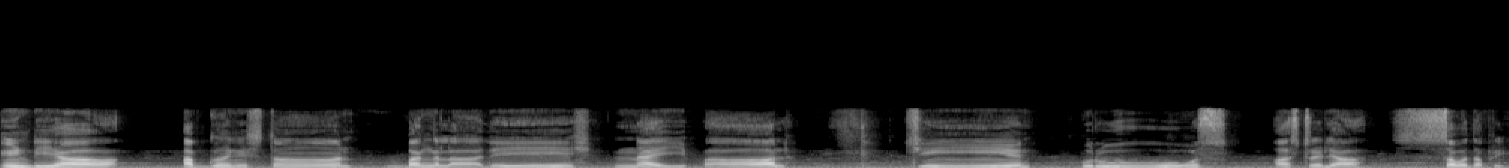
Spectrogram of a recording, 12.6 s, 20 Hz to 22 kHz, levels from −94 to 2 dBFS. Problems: constant background noise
